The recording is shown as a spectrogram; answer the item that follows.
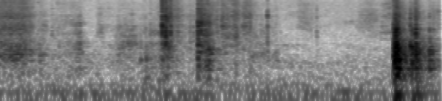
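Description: Cardboard knife box being handled: the inner tray slides out with a faint papery rustle, a few soft taps follow, and a sharper tap comes at the very end.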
